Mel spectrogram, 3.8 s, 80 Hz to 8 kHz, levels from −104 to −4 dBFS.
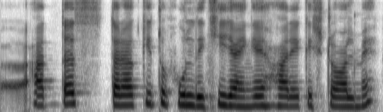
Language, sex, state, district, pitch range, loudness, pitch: Hindi, female, Bihar, Kaimur, 205-245 Hz, -17 LUFS, 215 Hz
